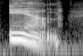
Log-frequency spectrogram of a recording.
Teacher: The H in him is dropped. So it becomes em. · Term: elision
